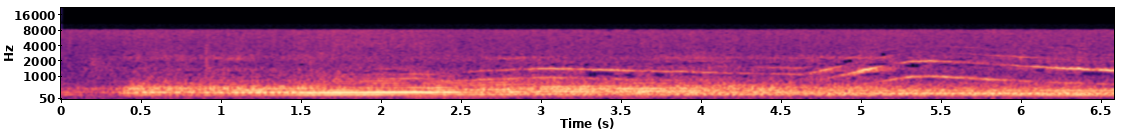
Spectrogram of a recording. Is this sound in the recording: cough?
no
